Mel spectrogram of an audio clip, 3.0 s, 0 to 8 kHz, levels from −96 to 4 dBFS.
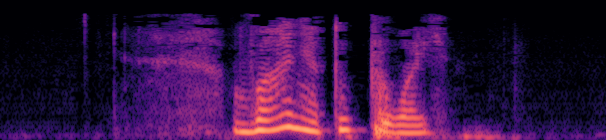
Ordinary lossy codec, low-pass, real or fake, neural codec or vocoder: MP3, 24 kbps; 7.2 kHz; fake; codec, 16 kHz, 4 kbps, FreqCodec, smaller model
